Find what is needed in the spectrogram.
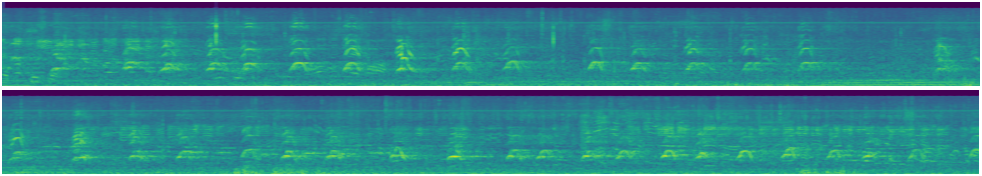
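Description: Indistinct chatter of many passers-by, short voices and calls overlapping several times a second over a steady low background rumble.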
